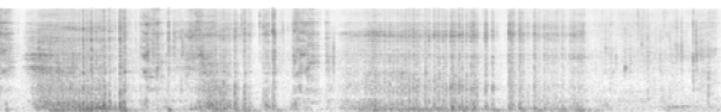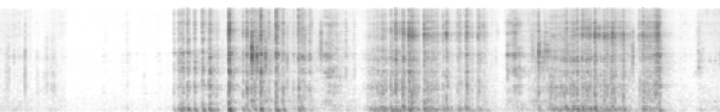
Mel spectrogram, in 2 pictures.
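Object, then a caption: Bar soap. A utility knife shaves the face of a solid, dry pale-yellow bar of soap held in the hand, peeling off crumbly curls. Dense, gritty scraping strokes with a bright, hissy edge come in bursts, pause briefly in silence partway through, then resume.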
